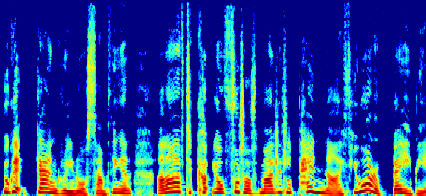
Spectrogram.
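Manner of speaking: a touch of sharp impatience; sharp temper. A narrator's reading. Poppy losing her temper with Emma, mildly sharp. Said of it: "lost her temper and said sharply".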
